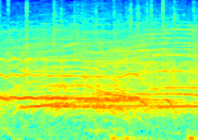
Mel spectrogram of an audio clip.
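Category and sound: crowd, audience clapping and cheering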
